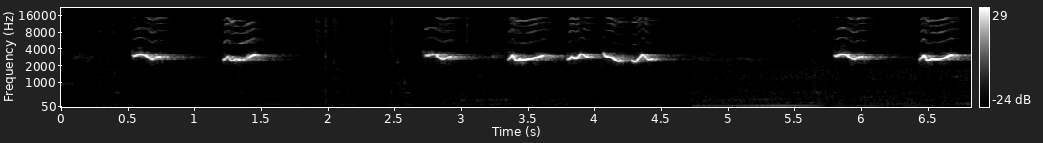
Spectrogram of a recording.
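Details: Pancawarna bird singing busily in a tutoring recording: repeated loud, slurred whistled notes that wobble up and down, in clusters of one to four with brief pauses, over a low background hum.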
